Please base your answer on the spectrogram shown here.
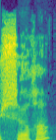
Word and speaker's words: seras: All right, then tu seras, final S not pronounced, tu seras.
